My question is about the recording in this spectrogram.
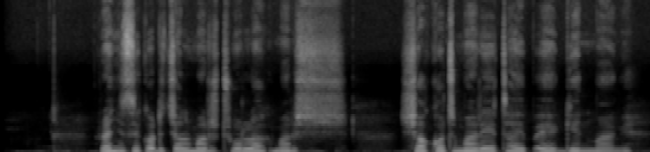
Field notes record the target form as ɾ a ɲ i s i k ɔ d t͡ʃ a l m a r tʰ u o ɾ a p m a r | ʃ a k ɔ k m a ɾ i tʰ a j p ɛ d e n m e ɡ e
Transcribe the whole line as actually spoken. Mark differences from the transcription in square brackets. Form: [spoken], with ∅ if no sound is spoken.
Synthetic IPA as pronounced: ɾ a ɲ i s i k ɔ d t͡ʃ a l m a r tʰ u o [l] a [k] m a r | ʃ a k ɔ [t] m a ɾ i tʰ a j p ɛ [ɡ] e n m [a] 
